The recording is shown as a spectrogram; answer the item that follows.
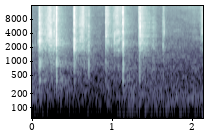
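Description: A deck of Lenormand oracle cards handled in the hand as a card is drawn: a quick run of short, crisp card flicks and snaps that thins out near the end.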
